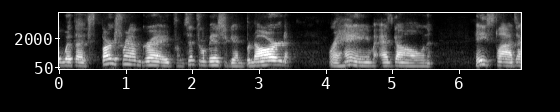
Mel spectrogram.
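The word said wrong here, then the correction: Raimann: I'm saying his name wrong. It's like Rayman is gone to the Colts.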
